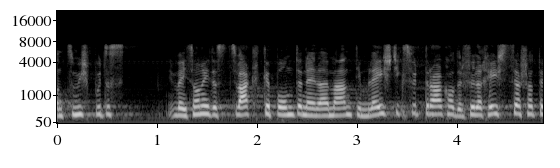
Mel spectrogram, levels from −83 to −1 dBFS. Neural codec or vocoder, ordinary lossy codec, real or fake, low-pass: none; MP3, 96 kbps; real; 7.2 kHz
